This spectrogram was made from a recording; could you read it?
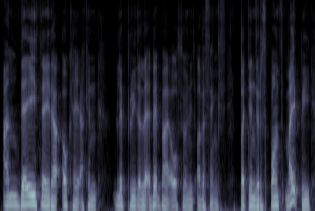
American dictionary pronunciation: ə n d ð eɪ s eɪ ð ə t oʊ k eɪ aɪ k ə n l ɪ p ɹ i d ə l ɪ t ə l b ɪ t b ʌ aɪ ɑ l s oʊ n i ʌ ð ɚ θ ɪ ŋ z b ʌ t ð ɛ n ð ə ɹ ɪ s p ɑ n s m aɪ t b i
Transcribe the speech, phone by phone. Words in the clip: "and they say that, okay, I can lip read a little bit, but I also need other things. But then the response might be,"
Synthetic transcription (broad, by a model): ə n ð eɪ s eɪ ð ə t oʊ k eɪ aɪ k ə n l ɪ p ɹ i d ə l ɪ t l b ɪ t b aɪ ɑ l s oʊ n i ʌ ð ɚ θ ɪ ŋ z b ʌ t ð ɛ n ð ə ɹ ɪ s p ɑ n s m aɪ t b i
